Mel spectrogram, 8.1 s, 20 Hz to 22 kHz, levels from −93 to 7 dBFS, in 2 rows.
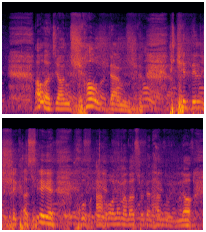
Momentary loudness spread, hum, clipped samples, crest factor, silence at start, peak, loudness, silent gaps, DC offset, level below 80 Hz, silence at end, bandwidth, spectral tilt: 10 LU; none; under 0.1%; 18 dB; 0 s; -4 dBFS; -23 LUFS; none; under 0.1%; -38 dBFS; 0 s; 15.5 kHz; -5 dB/octave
